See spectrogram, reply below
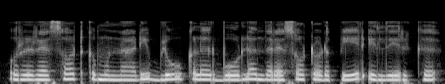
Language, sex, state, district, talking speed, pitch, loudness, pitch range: Tamil, female, Tamil Nadu, Nilgiris, 150 wpm, 220 Hz, -13 LUFS, 210-230 Hz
